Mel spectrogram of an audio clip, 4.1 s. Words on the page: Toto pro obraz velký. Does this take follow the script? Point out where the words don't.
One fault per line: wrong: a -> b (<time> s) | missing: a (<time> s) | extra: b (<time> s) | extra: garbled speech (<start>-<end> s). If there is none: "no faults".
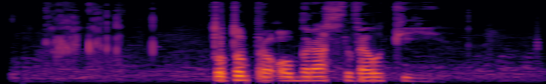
no faults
